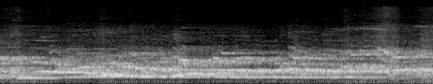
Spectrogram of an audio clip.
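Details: Zoo-kept timber wolves in Japan howling together after eating, September 2015: several steady drawn-out tones layered at different pitches, one gently rising.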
